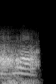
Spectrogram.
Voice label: feral hurt vox; Beyond the Sword; Units

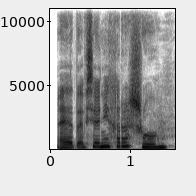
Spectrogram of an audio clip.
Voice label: going to die, russian; Producer

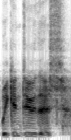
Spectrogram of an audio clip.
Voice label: pep talk, seal; player vo

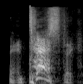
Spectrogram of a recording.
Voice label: "fantastic", male; npc; Garry's Mod; hl2

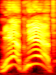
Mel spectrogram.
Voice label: grabbed by smoker, russian, Survivor Voice

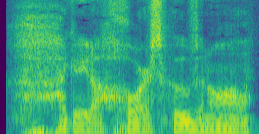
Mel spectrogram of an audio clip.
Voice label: question, male; Garry's Mod; hl2

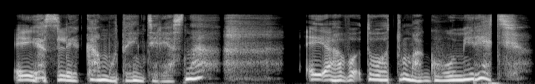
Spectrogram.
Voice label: going to die, russian; Producer

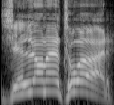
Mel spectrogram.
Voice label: warn spitter, russian; Voice; Gambler

